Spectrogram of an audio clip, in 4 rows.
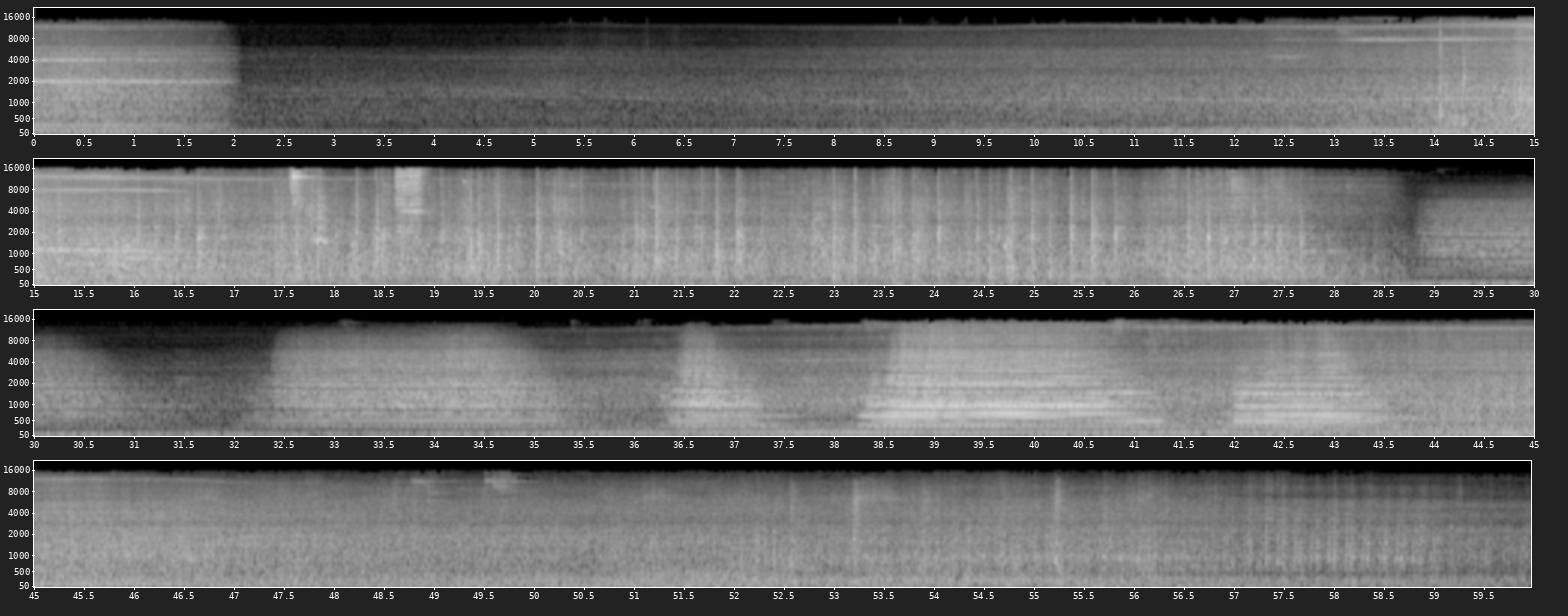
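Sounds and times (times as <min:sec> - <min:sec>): wheel squeal: 0:00.0 - 0:02.0, 0:17.5 - 0:19.0
diesel locomotive rumble: 0:05.4 - 0:30.4
wheels clacking over rail joints: 0:13.8 - 0:28.6
locomotive air horn blasts: 0:28.8 - 0:31.4, 0:32.0 - 0:35.4, 0:36.2 - 0:43.8.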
